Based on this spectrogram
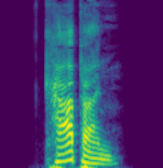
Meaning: plural of Kaper
- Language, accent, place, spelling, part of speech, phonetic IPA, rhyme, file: German, Germany, Berlin, Kapern, noun, [ˈkaːpɐn], -aːpɐn, De-Kapern.ogg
